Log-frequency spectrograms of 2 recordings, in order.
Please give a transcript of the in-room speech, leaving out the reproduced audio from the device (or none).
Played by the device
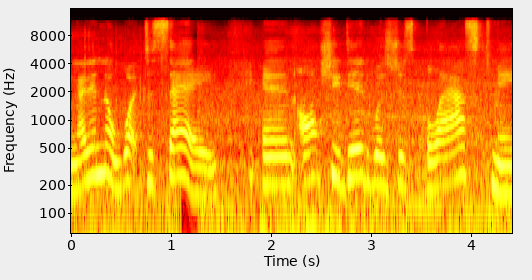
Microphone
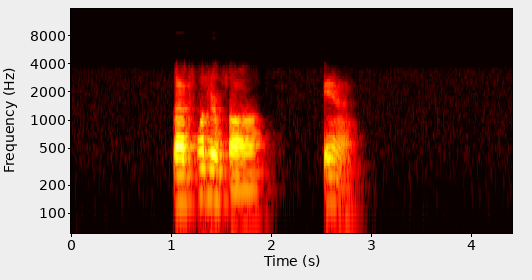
that's wonderful. Yeah,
